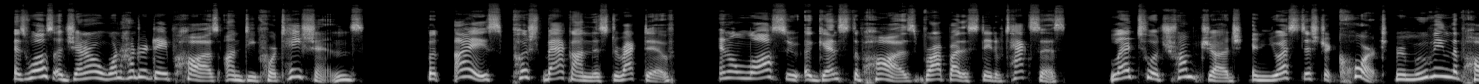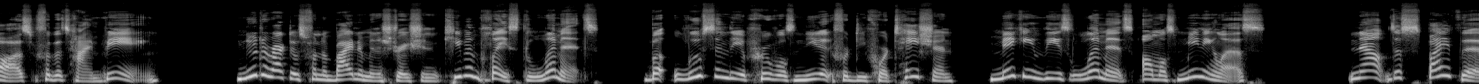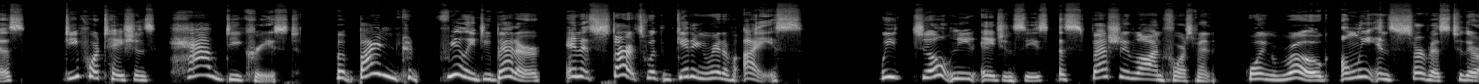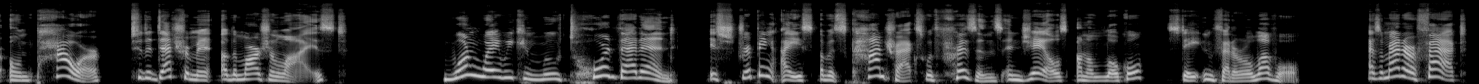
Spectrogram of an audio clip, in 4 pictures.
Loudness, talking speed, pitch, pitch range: -18 LUFS, 140 wpm, 245 Hz, 200-310 Hz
